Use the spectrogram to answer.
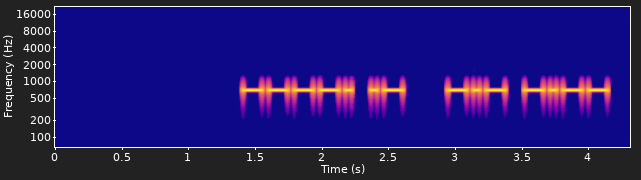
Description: Morse code, heard as a keyed tone, about 25 wpm, 700 Hz. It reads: 9A KY
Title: Field Day Exchanges Encore - 25wpm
